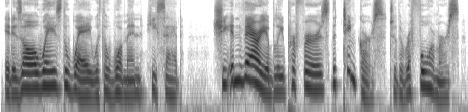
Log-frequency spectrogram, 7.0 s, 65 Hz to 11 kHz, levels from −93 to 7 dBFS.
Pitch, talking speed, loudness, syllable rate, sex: 180 Hz, 155 wpm, -19 LUFS, 4.3 syllables/s, female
